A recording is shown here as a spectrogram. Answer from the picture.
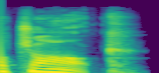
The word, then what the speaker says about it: chalk: First of all, chalk. – Chalk, He pronounces the L in chalk.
